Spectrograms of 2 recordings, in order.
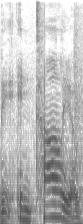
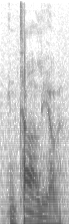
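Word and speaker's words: intaglio: hold the ink and it's called intio printing it's that lovely Italian word with a soft G in talo which means roughly incision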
